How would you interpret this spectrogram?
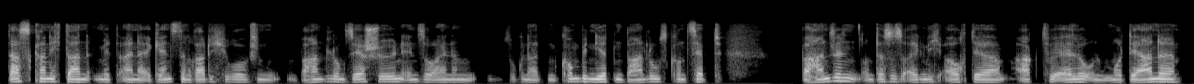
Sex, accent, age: male, German, 50-69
